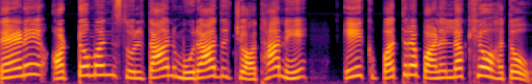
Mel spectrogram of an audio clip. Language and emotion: Gujarati, neutral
